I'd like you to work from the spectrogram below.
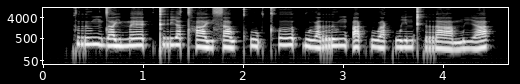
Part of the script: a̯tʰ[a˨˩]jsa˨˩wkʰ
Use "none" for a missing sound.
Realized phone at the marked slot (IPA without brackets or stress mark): a˨˩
